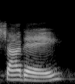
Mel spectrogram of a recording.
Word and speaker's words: Sha'Da: Um, and it's is Shade, but it's often pronounced many different ways, but um, I'm excited to be here.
